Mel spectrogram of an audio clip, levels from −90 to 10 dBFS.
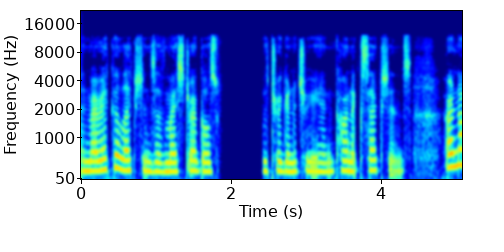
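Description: At 1.81 s the speech trails off into a fading buzz or hiss and stays mostly silent until 2.43 s. About 0.54 s of that is near-silence, then it picks up right where it left off. That's a call audio freeze, likely packets stalling in transit until the jitter buffer emptied, so a gap got inserted rather than anything lost.

Right after, at 2.81 to 2.84 s, there's a skip ahead. Playback jumps forward with barely any gap, and roughly a fifth of a second of speech is just gone, the two sides butted together. That's a stretch of audio dropped on the way or by the jitter buffer overflowing.

From 2.99 s to 5.08 s the jitter buffer slow-down kicks in. Speech plays at about 92% speed, same pitch, with drawn-out sounds as repeated pitch periods pad in 170 ms to rebuild the reserve. All of this rides on the Opus call path, with its top end capped around 12 kHz.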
